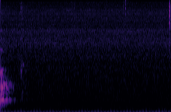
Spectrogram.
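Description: A steady low electrical hum, with the tail of a spoken word fading out at the very start. No handling sounds from the beads or thread stand out.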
